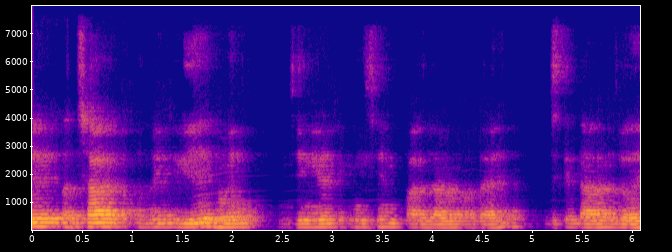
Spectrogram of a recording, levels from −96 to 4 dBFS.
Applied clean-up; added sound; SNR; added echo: neural mask model DeepFilterNet 3.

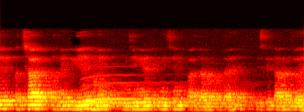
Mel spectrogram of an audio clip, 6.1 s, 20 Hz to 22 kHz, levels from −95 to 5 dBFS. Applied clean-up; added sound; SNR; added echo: none; Guitar; 11 dB; reverberation time 1.2 s.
